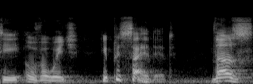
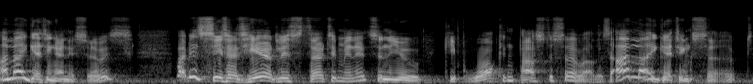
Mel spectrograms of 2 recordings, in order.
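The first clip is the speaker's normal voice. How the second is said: put-on British accent with swooping, sing-song tune; 4 semitones higher than usual. Retelling asking a server about being served: put-on british accent. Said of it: "putting on my best British accent".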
